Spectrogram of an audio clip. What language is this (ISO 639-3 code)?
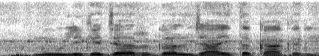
bho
